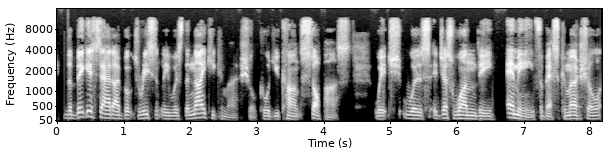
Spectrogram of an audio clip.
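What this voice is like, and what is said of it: Deep mature British RP accent. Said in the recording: “It's deep, it's mature, and it's a classic British RP, received pronunciation, accent. Some people call it Queen's English or BBC English.”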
